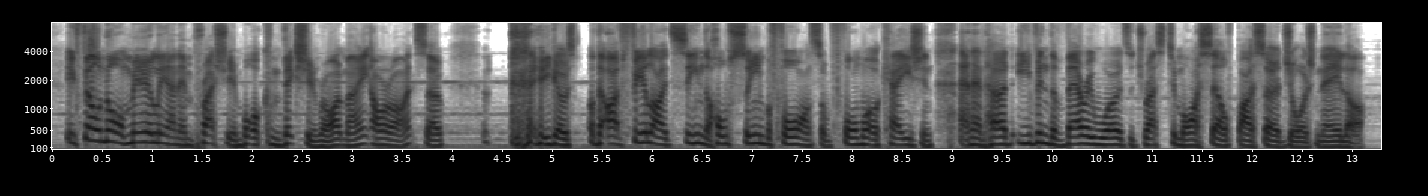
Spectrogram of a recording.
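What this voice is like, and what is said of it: Put-on street English accent. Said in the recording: “this guy needs like a really like just street English accent. Talks like this, right?”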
